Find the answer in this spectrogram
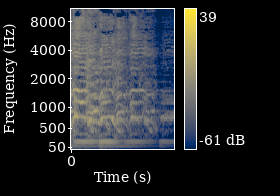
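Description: Music with a short pitched figure repeating about twice a second over a steady low drone, fading out.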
